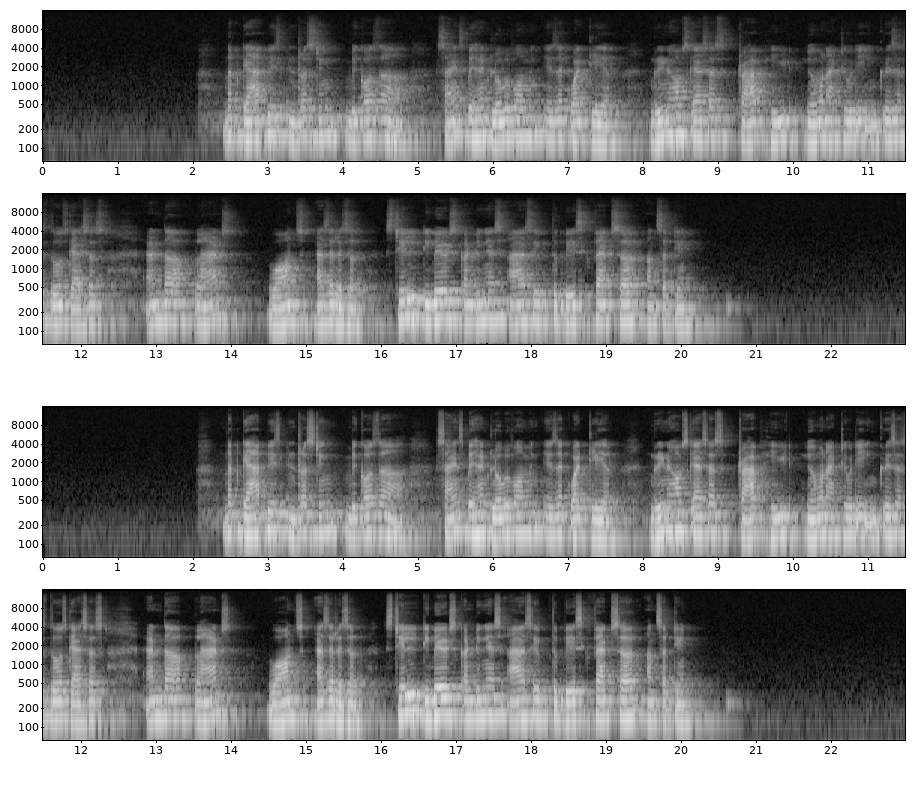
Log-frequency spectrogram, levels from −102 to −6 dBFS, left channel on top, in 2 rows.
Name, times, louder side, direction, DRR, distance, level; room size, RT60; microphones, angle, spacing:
voice 1, 2.1-14.0 14.5-15.7 16.1-20.2 20.6-20.7, right 1 dB, 50° right, 9 dB, 0.8 m, -29 dB
13.0 x 11.5 x 2.9 m, 1.0 s
head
